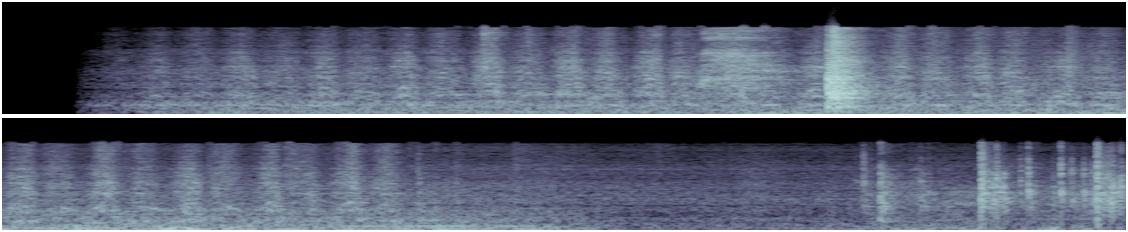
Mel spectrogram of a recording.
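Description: Wood being sawn by hand in repeated strokes, with one loud knock about four seconds in and a few sharp knocks near the end.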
